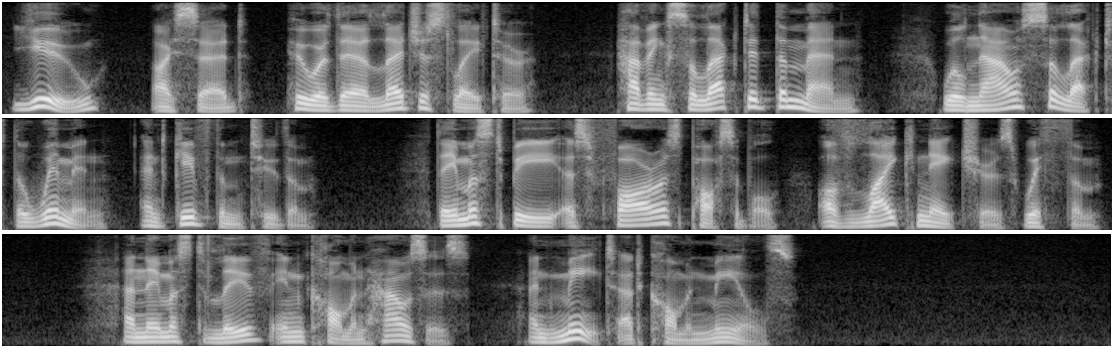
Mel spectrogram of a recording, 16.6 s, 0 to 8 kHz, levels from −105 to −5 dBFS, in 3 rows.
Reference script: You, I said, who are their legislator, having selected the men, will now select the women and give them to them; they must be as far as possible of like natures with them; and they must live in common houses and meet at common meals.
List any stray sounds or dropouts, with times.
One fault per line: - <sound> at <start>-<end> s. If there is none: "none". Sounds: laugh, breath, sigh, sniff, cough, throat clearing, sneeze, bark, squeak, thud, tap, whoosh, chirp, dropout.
none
